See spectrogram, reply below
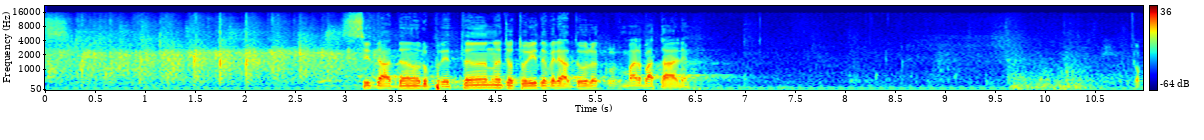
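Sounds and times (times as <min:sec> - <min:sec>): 
crowd clapping at a municipal council session for an honorary citizen: 0:00.0 - 0:03.8
low constant hum: 0:00.0 - 0:10.9
speech: 0:03.2 - 0:06.6.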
